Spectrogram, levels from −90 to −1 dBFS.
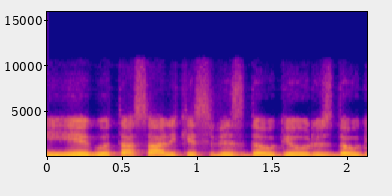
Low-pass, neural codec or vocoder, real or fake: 10.8 kHz; codec, 24 kHz, 0.5 kbps, DualCodec; fake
